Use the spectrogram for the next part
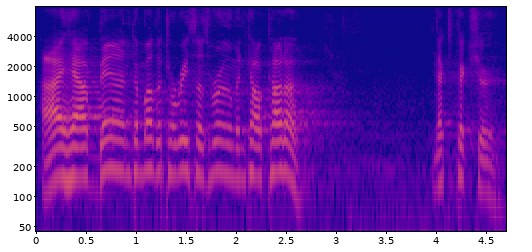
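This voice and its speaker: A middle-aged man preaching a sermon in a church, swinging between loud emphatic peaks and hushed low lines. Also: normal speed, in a large hall. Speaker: pastor. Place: church sanctuary.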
